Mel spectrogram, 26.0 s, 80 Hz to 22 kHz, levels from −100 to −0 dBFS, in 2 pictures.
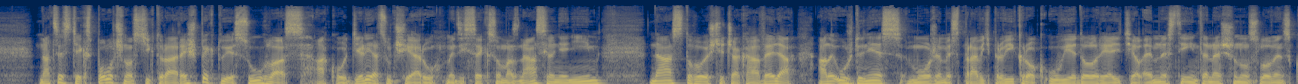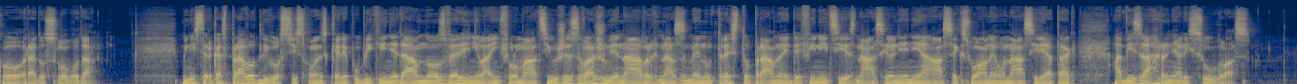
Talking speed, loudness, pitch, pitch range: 125 wpm, -25 LUFS, 95 Hz, 85-110 Hz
